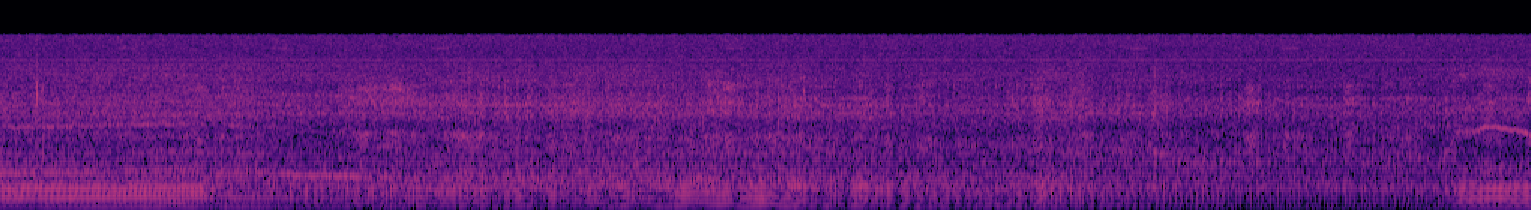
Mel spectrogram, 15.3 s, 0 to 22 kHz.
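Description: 2001 Triumph TT600 inline-four motorcycle engine running at low road speed. It is held steady at first, then drops off the throttle about two seconds in, with a few short blips of revs, the last one near the end.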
